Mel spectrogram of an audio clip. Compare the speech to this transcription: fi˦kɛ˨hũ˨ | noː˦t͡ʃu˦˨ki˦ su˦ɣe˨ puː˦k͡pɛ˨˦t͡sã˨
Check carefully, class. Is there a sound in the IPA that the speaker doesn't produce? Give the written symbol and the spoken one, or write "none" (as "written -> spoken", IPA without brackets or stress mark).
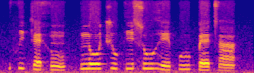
none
